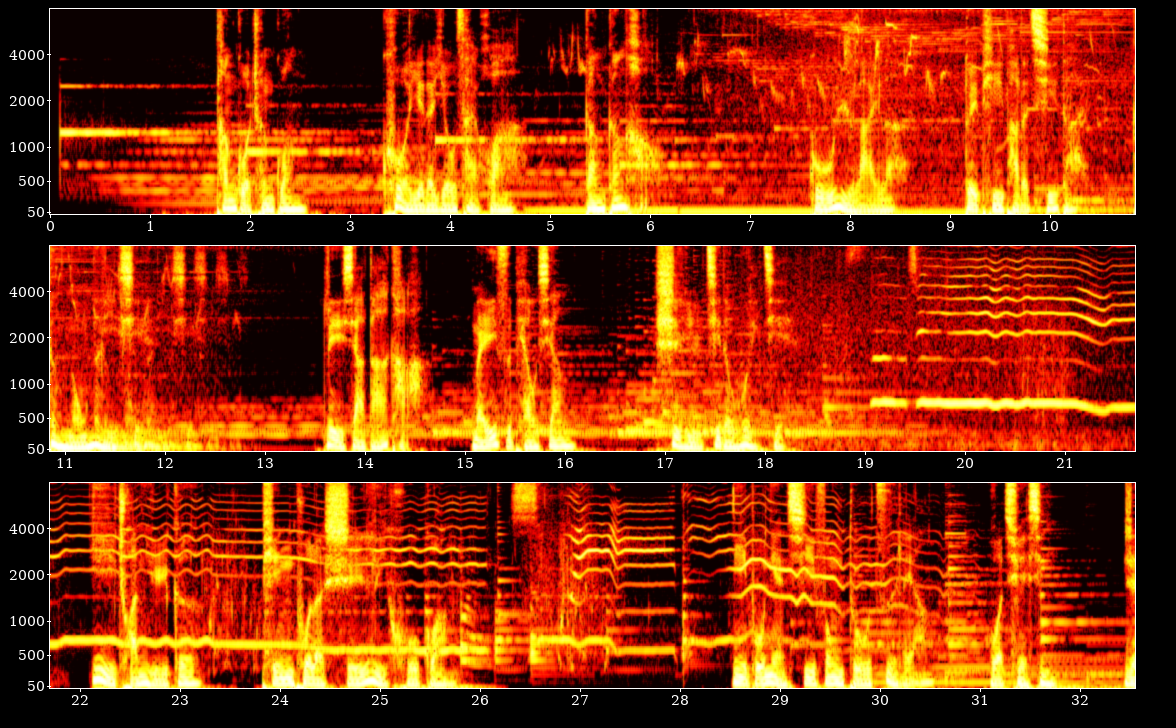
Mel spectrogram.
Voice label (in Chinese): 男, 专题, 广播版形象; 2019苏州生活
